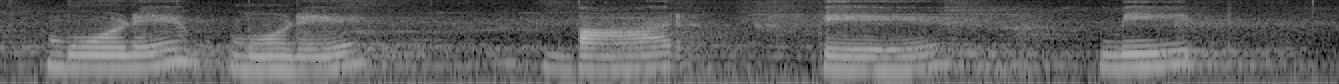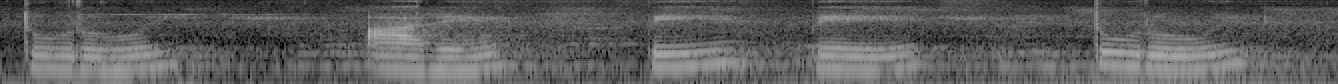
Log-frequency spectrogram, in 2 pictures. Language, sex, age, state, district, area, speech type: Santali, female, 30-45, Jharkhand, Seraikela Kharsawan, rural, read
